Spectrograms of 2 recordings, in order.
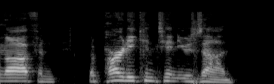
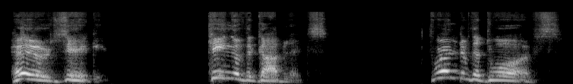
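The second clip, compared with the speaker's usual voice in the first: dwarves hailing; 3 semitones higher, 4 dB louder, slower than usual. Acted. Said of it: "you hear the dwarves go".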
